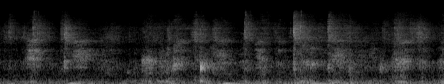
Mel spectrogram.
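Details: Play-fighting indoors between Earl, a Bullmastiff, and Bentley, a female English Bulldog: short rough grunting growls in quick bursts roughly every half second, mixed with huffing breaths and scuffling.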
